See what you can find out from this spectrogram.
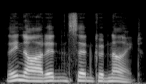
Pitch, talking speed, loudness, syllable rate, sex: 155 Hz, 245 wpm, -15 LUFS, 5.4 syllables/s, male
